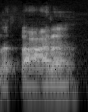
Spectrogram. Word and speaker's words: Lozada: high key protected Evelyn Lozada and you know that's how you pronounce her last name actually if you were in Spain the Z is a th so Evelyn Lozada but that's another story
